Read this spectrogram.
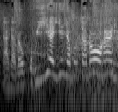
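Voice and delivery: high, loud, slow shocked outburst; excited yell. Real, not acted. Caster yelling as Shadow gets killed, shocked and loud. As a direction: blurt it out as the kill lands. Caster yells at sudden kill.

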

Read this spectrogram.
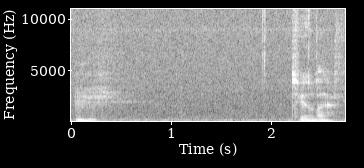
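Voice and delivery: normal talking voice

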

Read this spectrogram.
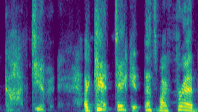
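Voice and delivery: hammed-up distress; mock anguish. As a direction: choke it out watching your friend suffer. Friend watching partner tortured.

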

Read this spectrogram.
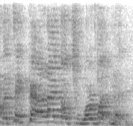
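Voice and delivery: ordinary talk

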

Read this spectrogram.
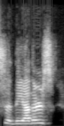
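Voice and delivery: usual speaking voice

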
